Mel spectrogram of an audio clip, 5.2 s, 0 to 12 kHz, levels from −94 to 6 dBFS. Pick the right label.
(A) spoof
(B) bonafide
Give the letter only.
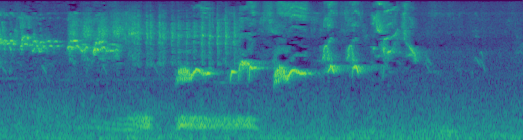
A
